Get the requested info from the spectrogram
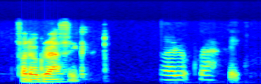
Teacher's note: we have a secondary stress in the first syllable, but the primary stress is in the third syllable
